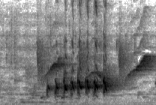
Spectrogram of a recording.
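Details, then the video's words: Sooty-headed bulbul lure call for prompting other birds to reply. A fast series of about ten bubbly, chattering notes ends in a thin rising whistle. "trucuk memanggil teman"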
